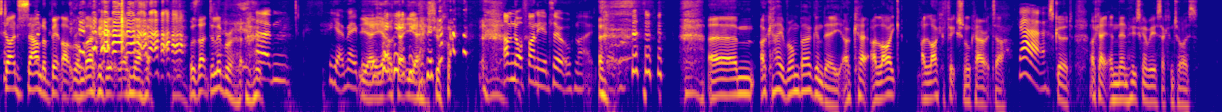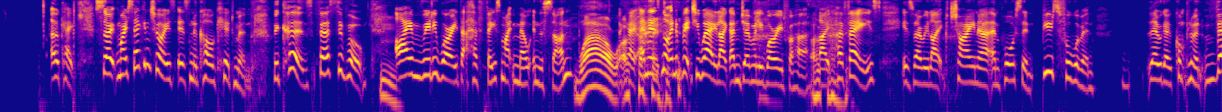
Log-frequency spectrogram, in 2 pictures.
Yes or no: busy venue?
no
